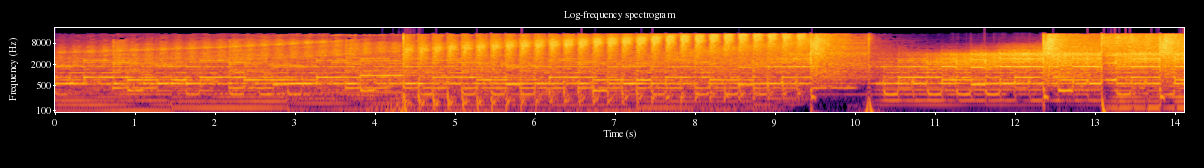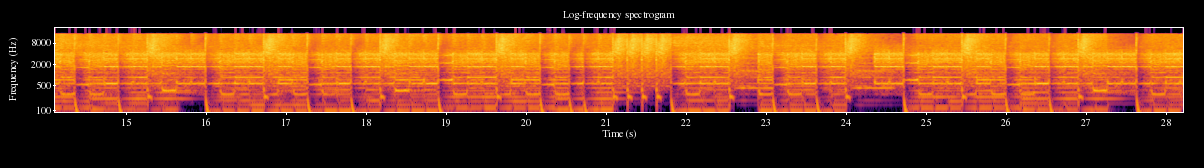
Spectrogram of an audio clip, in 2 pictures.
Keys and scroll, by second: 1.7 ctrl+t, 6.2 ctrl+t, 15.4 ctrl+t.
